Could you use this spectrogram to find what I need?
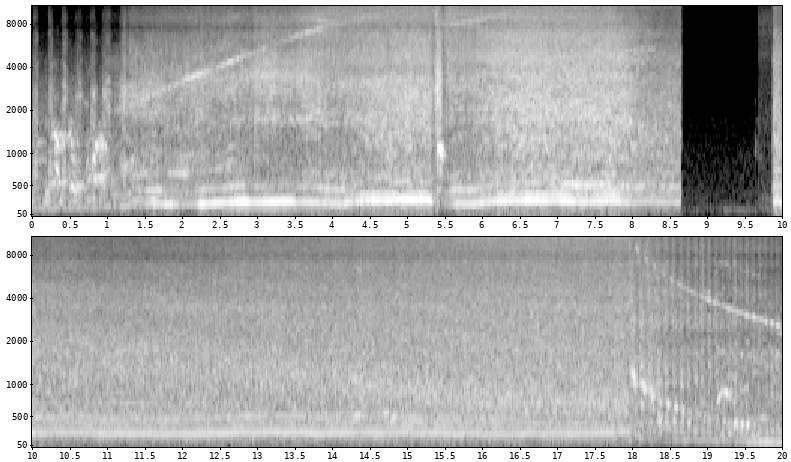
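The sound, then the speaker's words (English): A pro stock pulling tractor engine roars loudly and steadily during a pulling pass, its deep droning tone held for long stretches, with a brief abrupt cutout partway through before the roar resumes and slowly tapers off. “Awesome pass. Well, people don't realize that guy is a hell of a race car driver as well.”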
